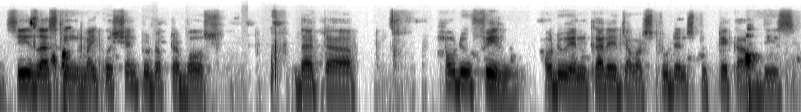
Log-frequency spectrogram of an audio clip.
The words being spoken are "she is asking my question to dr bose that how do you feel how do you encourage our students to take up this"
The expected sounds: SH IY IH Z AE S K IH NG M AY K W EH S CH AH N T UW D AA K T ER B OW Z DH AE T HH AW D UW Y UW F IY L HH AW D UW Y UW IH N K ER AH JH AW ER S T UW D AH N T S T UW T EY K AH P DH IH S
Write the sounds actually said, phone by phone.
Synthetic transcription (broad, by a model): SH IY IH Z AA S K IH NG M AY K W EH S CH AH N T UW D AA K T ER B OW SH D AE T HH AW D UW Y UW F IY L HH AW D UW Y UW IH N K ER AH JH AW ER S T UW D AH N T S T UW T EY K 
